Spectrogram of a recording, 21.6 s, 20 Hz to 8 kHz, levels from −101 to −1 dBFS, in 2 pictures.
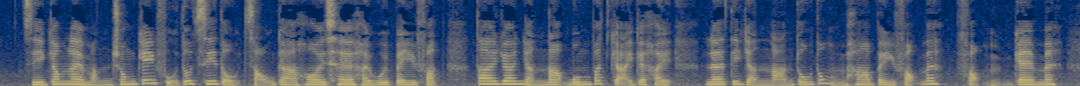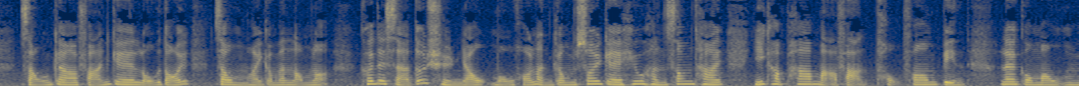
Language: Chinese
